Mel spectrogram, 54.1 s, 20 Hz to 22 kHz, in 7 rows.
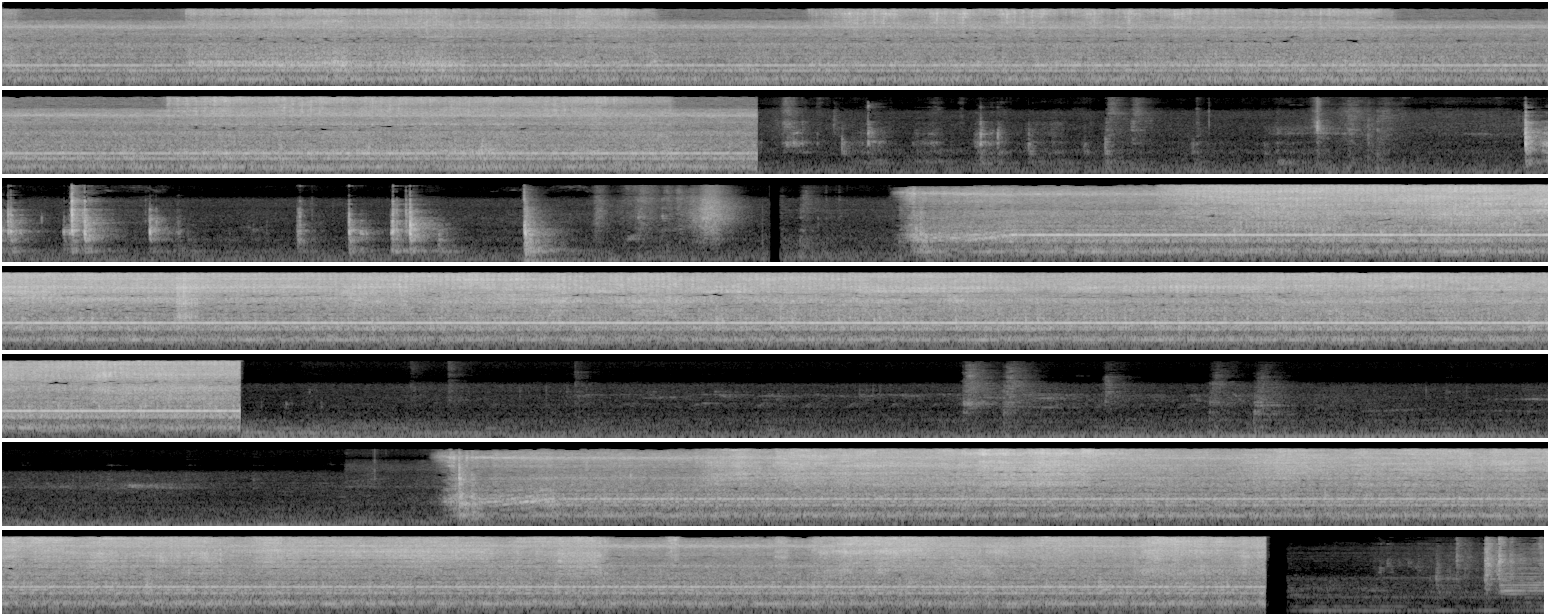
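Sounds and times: drill press motor whine: 0.0 - 11.5, 20.0 - 32.1, 40.8 - 52.7.

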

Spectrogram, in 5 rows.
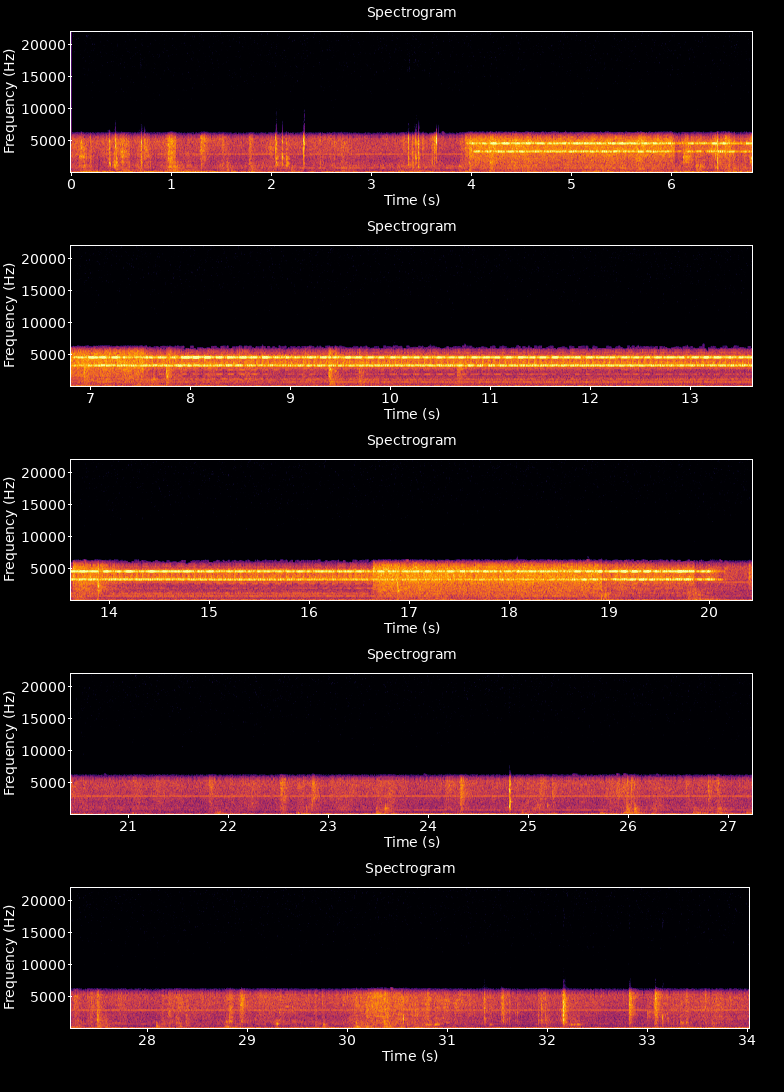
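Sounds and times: electronic two-tone warning signal: 3.9 - 20.3.

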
